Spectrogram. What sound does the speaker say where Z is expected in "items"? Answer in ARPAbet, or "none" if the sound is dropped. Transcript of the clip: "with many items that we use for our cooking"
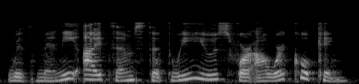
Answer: S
